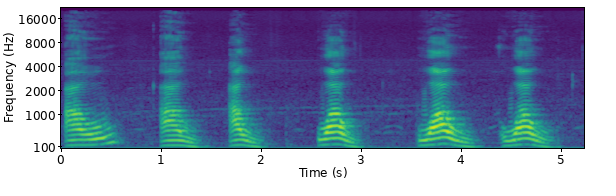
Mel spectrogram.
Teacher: দুই ঠোঁট গোল করে মধ্যখান ফাঁক রেখে উচ্চারিত হবে।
